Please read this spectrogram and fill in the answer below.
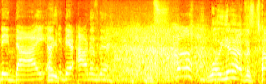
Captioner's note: laughter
